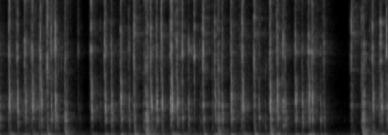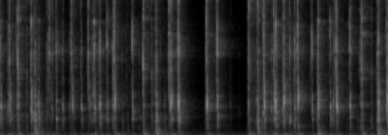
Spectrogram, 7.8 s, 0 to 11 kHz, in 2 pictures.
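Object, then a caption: Mechanical keyboard with plastic keycaps. Both hands type with their fingertips on a white 60% Langtu G1000 RGB mechanical keyboard with plastic keycaps, and at the end one hand presses keys at its right edge. Rapid, bright, sharp plastic clacks run in dense bursts. Brief silent pauses come at about 0.9, 3.4 and 6 seconds.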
